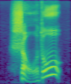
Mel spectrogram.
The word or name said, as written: shou3 du1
